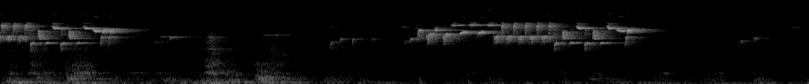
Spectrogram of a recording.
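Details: Goldfinch, nest-raised and of the jadr al-salaka line, giving widani-style song: bright fast twitters and liquid trills in two long phrases over a low indoor rumble and background noise.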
